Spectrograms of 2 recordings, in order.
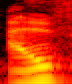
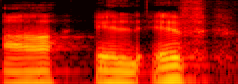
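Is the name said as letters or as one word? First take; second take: one word; letters. First: The name is said as a single word. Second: The name is spelled out letter by letter. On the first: The speaker calls it wrong. "vielleicht spricht man meine Firma gar nicht ALF aus" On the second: The speaker calls it right. "wobei die ersten beiden Buchstaben meine Initialen sind"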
